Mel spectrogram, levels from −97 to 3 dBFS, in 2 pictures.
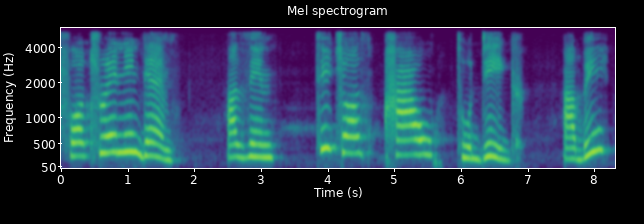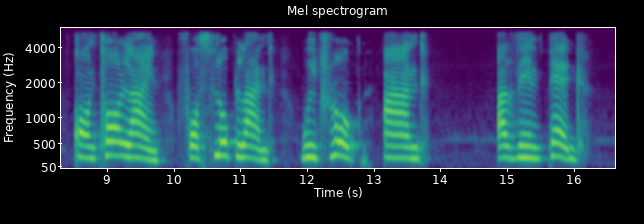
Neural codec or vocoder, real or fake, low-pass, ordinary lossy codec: codec, 16 kHz, 4 kbps, FunCodec, trained on LibriTTS, 50 frames a second; fake; 5.4 kHz; none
